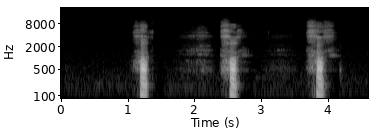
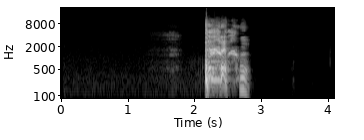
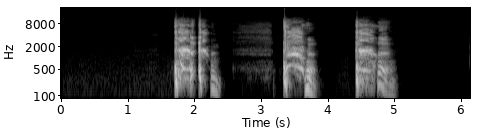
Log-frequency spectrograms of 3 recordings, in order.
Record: {
  "exhalation_length": "4.6 s",
  "exhalation_amplitude": 18438,
  "exhalation_signal_mean_std_ratio": 0.21,
  "cough_length": "4.1 s",
  "cough_amplitude": 32767,
  "cough_signal_mean_std_ratio": 0.27,
  "three_cough_length": "6.1 s",
  "three_cough_amplitude": 32767,
  "three_cough_signal_mean_std_ratio": 0.36,
  "survey_phase": "beta (2021-08-13 to 2022-03-07)",
  "age": "45-64",
  "gender": "Male",
  "wearing_mask": "No",
  "symptom_sore_throat": true,
  "symptom_fatigue": true,
  "symptom_headache": true,
  "smoker_status": "Never smoked",
  "respiratory_condition_asthma": false,
  "respiratory_condition_other": false,
  "recruitment_source": "REACT",
  "submission_delay": "2 days",
  "covid_test_result": "Negative",
  "covid_test_method": "RT-qPCR",
  "influenza_a_test_result": "Negative",
  "influenza_b_test_result": "Negative"
}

